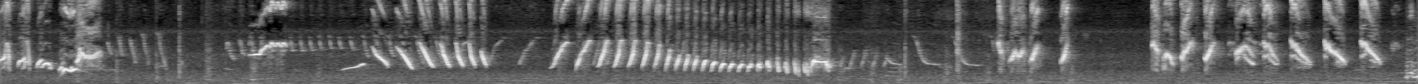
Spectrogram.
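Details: White-rumped shama master song for prompting caged birds to sing: loud sweeping whistles and long pulsed trills, one sliding downward, alternating with quick chip series and brief pauses.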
